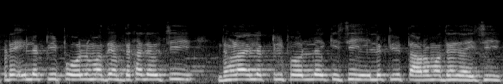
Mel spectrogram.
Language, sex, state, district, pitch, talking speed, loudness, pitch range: Odia, male, Odisha, Malkangiri, 225 Hz, 165 wpm, -13 LUFS, 215-230 Hz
